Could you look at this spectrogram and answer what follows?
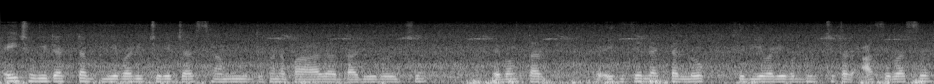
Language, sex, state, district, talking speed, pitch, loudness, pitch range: Bengali, male, West Bengal, Kolkata, 155 wpm, 130 Hz, -17 LUFS, 125-130 Hz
